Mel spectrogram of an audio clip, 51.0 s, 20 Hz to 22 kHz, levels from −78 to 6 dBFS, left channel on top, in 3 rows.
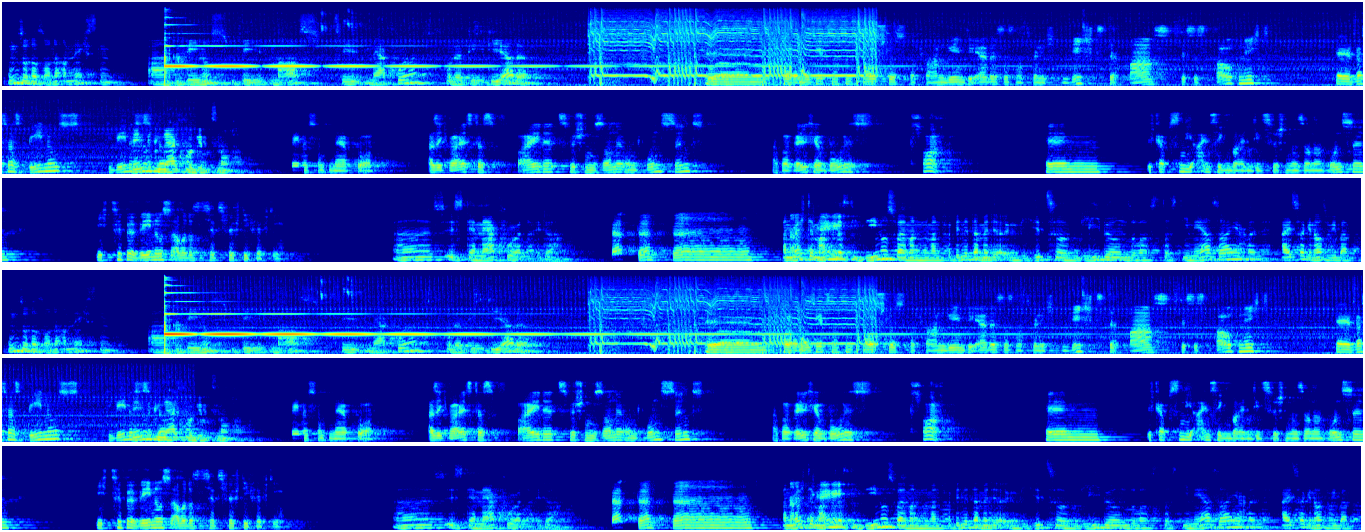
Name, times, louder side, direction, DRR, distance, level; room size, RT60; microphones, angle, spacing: voice 1, 0.1-1.4 1.8-5.3 5.5-6.7 18.6-20.0 38.9-41.1 43.8-50.9, left 1 dB, 35° left, -1 dB, 2.7 m, -36 dB
sound 1, 2.0-9.1 9.4-9.8 10.3-10.4, right 6 dB, 80° right, 1.6 m, -25 dB
sound 2, 2.1-19.4, right 3 dB, 40° right, 3.4 m, -51 dB
sound 3, 7.3-11.2, left 4 dB, 15° left, 1.1 m, -32 dB
voice 2, 8.8-15.7 16.7-18.0 18.3-19.1 20.6-21.6 22.3-23.1 23.5-25.8 26.6-27.9 28.4-28.8 30.0-30.7 31.3-34.1 35.2-37.5 41.6-43.4 43.9-44.5, right 1 dB, 20° right, 7 dB, 1.0 m, -35 dB
28.0 x 20.5 x 6.1 m, 0.83 s
head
